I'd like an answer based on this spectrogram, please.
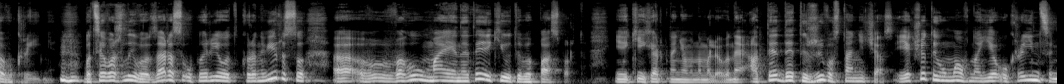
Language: Ukrainian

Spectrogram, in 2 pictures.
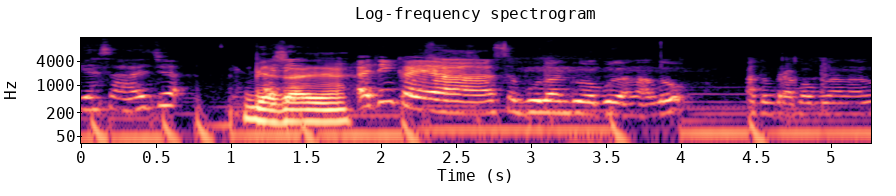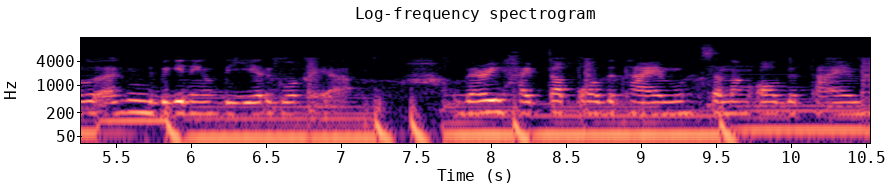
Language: Indonesian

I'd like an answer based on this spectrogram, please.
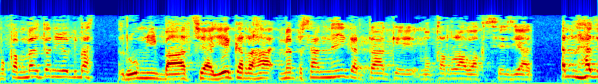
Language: Urdu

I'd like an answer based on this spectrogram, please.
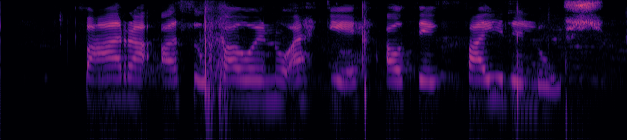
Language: Icelandic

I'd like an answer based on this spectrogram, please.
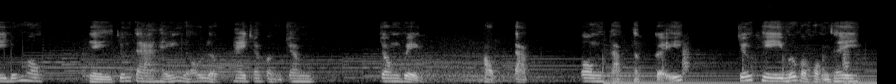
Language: Vietnamese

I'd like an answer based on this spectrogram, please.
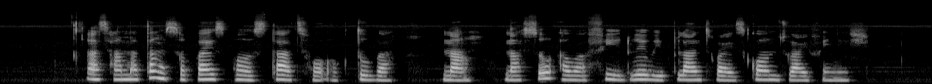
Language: Nigerian Pidgin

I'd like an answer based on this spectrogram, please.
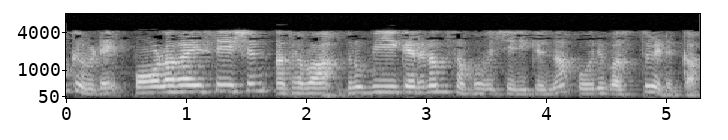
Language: Malayalam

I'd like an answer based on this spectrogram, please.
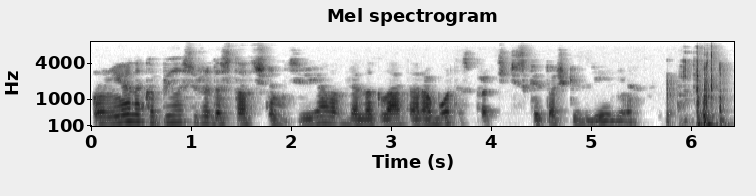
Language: Russian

